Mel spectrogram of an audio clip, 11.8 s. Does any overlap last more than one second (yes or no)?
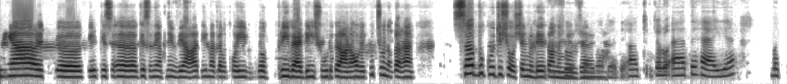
no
